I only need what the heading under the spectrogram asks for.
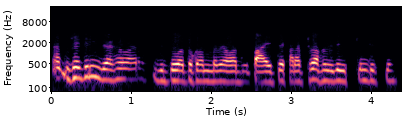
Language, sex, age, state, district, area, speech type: Bengali, male, 18-30, West Bengal, Birbhum, urban, conversation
